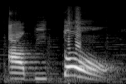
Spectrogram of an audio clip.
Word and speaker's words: habitó: Y tenemos habitó. La mayor fuerza de voz recae en la última sílaba.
